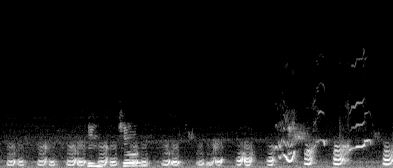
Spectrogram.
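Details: Two pet guinea pigs, named Moruhei and Mokohei, playing on a balcony; short squeaky chirps repeated about three times a second, some with upward sweeps, over a faint background hiss.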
